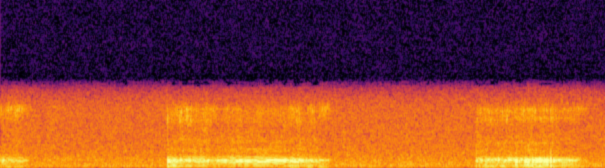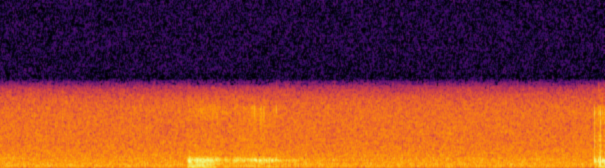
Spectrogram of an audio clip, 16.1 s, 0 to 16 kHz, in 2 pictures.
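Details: Soft, fluttering snores in a quiet room, about 17 a minute, while sleeping and dreaming; snoring.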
